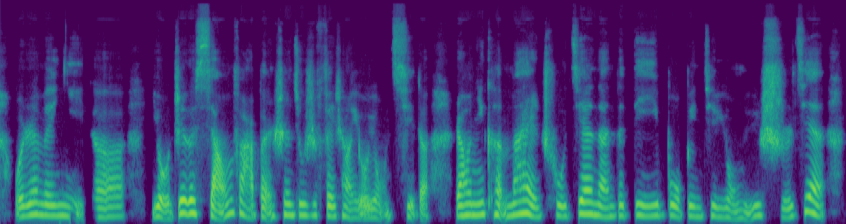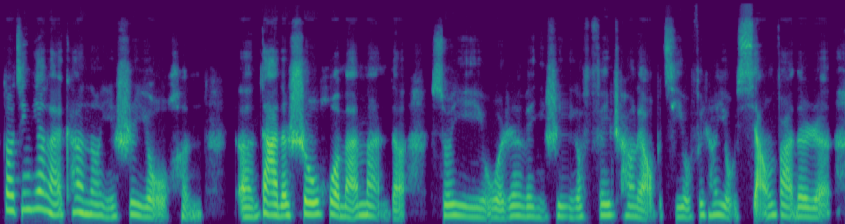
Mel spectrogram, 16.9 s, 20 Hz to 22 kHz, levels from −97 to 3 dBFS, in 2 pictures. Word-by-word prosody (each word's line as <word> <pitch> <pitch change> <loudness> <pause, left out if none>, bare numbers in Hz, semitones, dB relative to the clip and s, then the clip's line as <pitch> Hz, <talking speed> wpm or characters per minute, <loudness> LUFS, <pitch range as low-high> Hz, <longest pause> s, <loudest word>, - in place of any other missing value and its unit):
我 160 - +2
认 200 +3 +3
为 185 -1 +2
你 180 -2 -4
的 165 +2 -2 0.2
有 170 - +3
这 225 +1 +5
个 225 - +7
想 220 -1 +3
法 220 -2 0
儿 - - 0
本 - - -1
身 195 - +1
就 190 0 0
是 185 -1 -2
非 175 -2 +1
常 170 -4 -3
有 70 - -1
勇 75 - -4
气 - - -4
的， - - -3 0.2
然 180 - +5
后 195 - +4
你 195 +1 +3
肯 205 -1 0
迈 200 0 +4
出 175 +1 -2
艰 210 +3 +4
难 170 -3 +1
的 180 +1 -2
第 185 -1 -2
一 185 - 0
步， 185 -2 -2
并 170 -1 -4
且 180 +1 -4
勇 150 -5 -6
于 175 +10 -2
实 155 -4 0
践。 215 +1 +2 0.2
到 280 - +4
今 290 +2 -4
天 300 -3 +1
来 205 - +2
看 240 -3 0
呢， 195 -2 -1
也 160 +1 -6
是 200 +3 -1
有 165 -3 -1
很， - - -10 0.4
嗯， 165 +1 +1
大 195 +1 +8
的 180 0 +4
收 205 +2 +5
获 205 -2 +3
满 170 +1 +1
满 185 -3 -2
的。 - - -3 0.2
所 185 - -2
以 170 -5 -1
我 150 -1 -2
认 180 +2 -2
为 170 0 -3
你 150 - -13
是 180 - -4
一 170 -2 -8
个 160 - -3
非 190 +3 -3
常 185 -2 -3
了 155 - +1
不 - - -16
起 170 -3 -7
又 155 -2 -3
非 195 +4 -5
常 195 +1 -3
有 175 - -4
想 190 - +1
法 185 -4 0
的 170 -1 +1
人， 155 - -2
180 Hz, 280 characters per minute, -22 LUFS, 170-195 Hz, 0.4 s, 大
